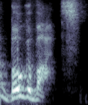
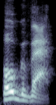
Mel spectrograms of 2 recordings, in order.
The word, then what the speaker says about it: Bogavac: Luca Boavatz, which I would not guess that's how you pronounce his last name looking at the spelling, folks.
